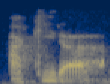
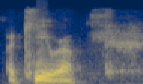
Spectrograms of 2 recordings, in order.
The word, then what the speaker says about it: Akira: in, or I mean, to say it correctly, it's Akira, but the first version of it, the streamlined dub, it was Akira.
